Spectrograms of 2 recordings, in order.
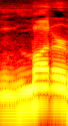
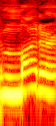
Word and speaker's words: Mutter: It's a harder U. Is that hard? If it was Mutter, it would be M-U. What is it, M-U-E or something? M-U? How do you spell it, Travis? M-U-T-T-E-R. Oh, it is spelled Mutter, but I think the umlaut makes it a U. E. Otherwise, it would just be Mutter. Yeah, it's Mutter.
